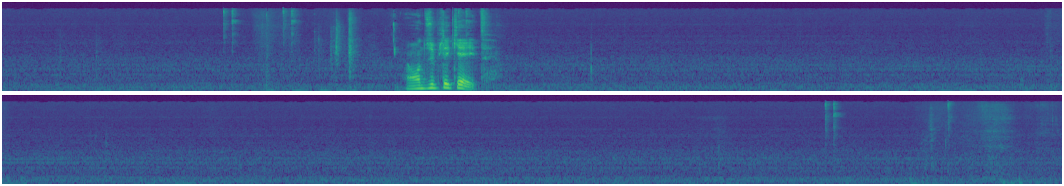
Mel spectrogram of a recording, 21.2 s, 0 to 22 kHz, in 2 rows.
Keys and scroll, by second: 3.3 ctrl+d.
